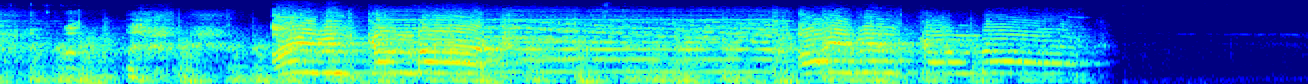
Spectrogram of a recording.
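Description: A man cries out and pleads loudly.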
